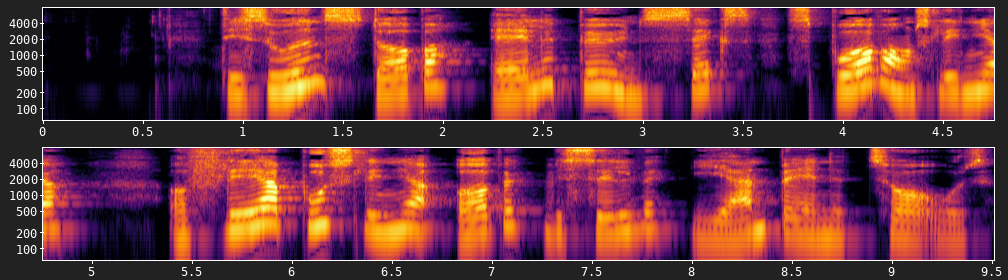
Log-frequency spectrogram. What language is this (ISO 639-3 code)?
dan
